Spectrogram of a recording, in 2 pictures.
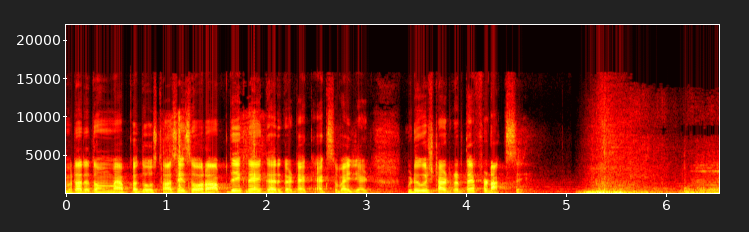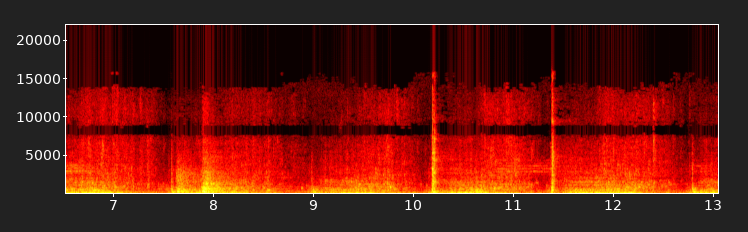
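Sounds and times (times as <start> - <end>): water swishing in washing machine: 5.7 - 13.0
washing machine drive humming: 6.0 - 13.0.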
